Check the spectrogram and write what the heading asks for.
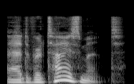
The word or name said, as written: advertisement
